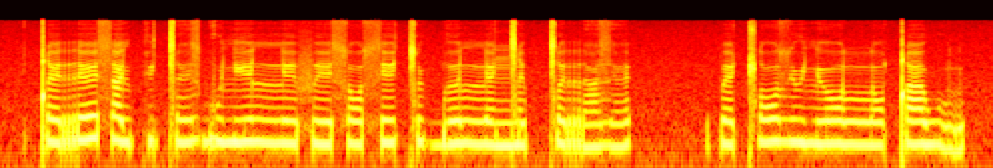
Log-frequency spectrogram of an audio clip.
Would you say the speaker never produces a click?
no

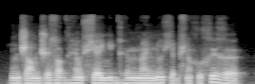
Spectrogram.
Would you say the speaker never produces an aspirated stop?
yes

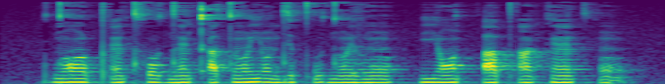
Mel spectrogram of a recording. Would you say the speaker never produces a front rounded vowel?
yes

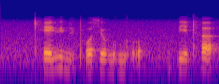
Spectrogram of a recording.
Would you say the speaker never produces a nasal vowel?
yes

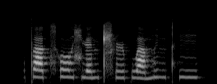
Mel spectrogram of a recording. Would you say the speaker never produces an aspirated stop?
no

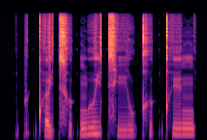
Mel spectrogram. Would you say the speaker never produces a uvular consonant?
yes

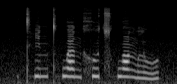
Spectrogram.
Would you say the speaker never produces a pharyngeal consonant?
yes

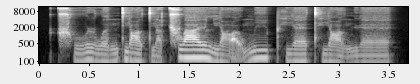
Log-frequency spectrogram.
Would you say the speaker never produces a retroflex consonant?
no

